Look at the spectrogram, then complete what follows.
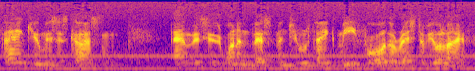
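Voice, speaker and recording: An actor playing a smooth-talking swindler posing as an investment salesman in a 1950s radio drama. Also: medium pitch, animated, a little fast, music in the background, natural voice. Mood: reassuring. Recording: noisy, humming, distant vintage radio recording.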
